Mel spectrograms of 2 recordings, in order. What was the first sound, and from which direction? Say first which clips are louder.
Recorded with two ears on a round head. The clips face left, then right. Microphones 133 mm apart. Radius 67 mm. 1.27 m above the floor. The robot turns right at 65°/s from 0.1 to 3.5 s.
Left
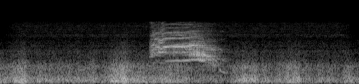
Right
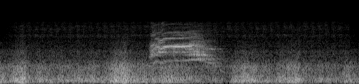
A scream: even; 35° left (ahead or behind).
